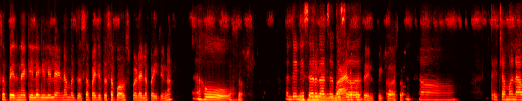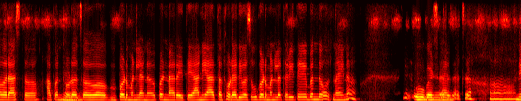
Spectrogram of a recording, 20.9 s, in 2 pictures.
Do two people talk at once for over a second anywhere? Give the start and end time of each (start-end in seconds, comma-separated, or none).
6.0-7.3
